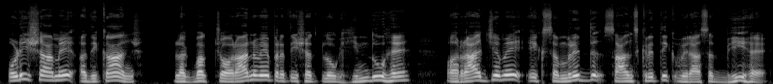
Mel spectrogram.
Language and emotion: Hindi, neutral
